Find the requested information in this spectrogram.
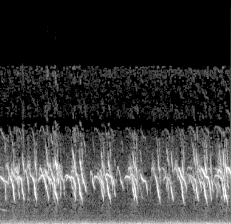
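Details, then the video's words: Several chicken chicks give high, piercing peeps that slide downward, packed tightly and overlapping through the whole short stretch over a soft low hum. "Sonido de pollitos"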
